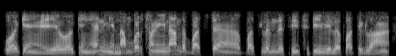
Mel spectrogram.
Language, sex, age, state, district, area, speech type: Tamil, male, 18-30, Tamil Nadu, Namakkal, rural, conversation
